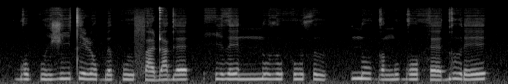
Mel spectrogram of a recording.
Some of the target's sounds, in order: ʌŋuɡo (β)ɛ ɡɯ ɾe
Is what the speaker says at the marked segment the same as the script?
no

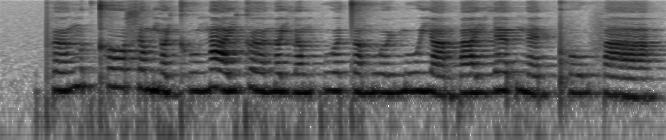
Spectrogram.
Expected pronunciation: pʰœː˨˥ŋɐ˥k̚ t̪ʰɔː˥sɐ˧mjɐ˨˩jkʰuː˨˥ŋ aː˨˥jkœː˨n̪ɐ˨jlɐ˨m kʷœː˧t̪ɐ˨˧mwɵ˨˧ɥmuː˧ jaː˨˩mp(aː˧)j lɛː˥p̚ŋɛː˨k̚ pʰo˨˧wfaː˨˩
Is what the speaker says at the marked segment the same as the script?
yes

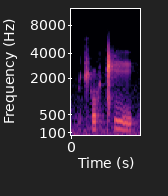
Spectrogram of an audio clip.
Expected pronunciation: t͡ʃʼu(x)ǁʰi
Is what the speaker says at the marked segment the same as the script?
yes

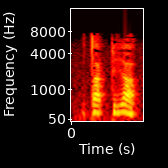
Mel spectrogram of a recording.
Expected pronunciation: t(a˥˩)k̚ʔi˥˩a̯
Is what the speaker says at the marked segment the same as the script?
yes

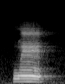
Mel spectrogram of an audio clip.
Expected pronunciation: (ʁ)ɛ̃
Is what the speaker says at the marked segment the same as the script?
no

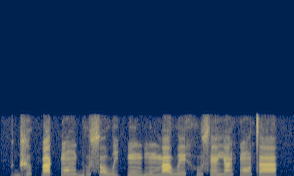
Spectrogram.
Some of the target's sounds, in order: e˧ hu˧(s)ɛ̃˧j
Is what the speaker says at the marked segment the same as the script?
yes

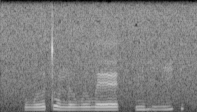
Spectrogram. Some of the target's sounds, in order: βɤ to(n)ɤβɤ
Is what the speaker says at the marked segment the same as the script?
yes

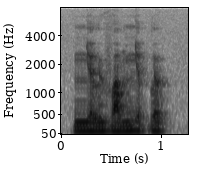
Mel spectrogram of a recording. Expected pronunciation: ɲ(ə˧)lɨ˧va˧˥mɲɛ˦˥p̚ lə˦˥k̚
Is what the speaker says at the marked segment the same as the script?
no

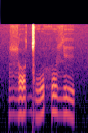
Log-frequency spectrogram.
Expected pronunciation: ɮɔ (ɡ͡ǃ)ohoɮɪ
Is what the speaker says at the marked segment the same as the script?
no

